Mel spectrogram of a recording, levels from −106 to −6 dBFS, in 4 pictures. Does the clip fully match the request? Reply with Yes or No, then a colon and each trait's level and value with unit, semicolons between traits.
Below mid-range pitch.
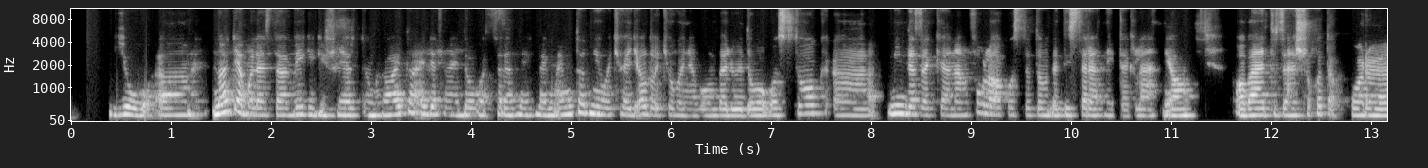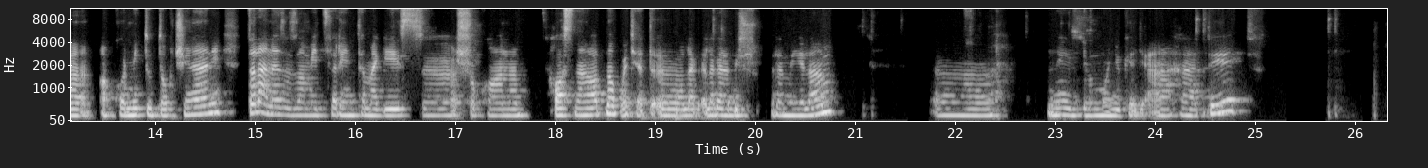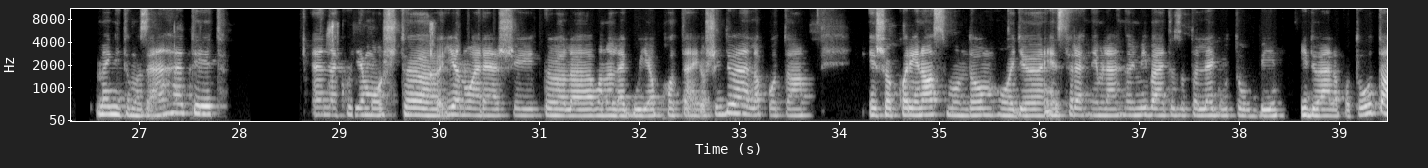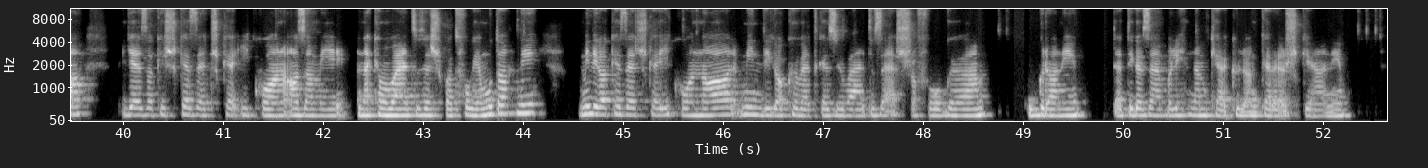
No: high, 200 Hz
